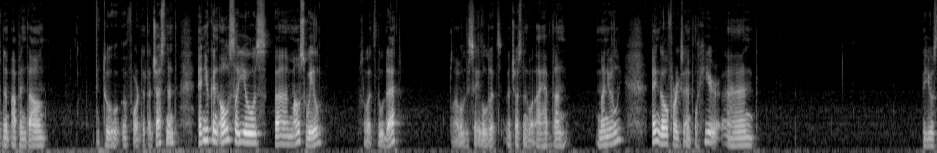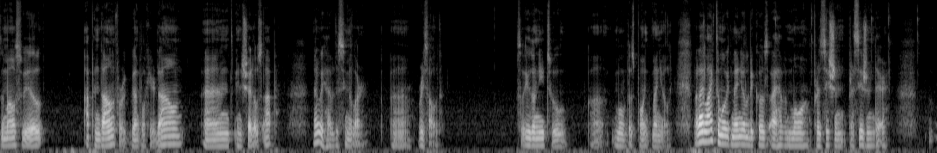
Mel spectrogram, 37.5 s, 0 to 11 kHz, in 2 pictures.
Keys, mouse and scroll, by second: 9.4 click, 14.4-14.9 scroll down 1, 15.4-15.7 scroll down 1, 17.3-17.8 scroll down 1, 23.9-24.3 scroll up 1, 24.8 scroll up 1, 26.1 scroll down 2, 26.7 scroll up 2, 34.2 click, 36.1 click, 37.1-37.4 drag.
